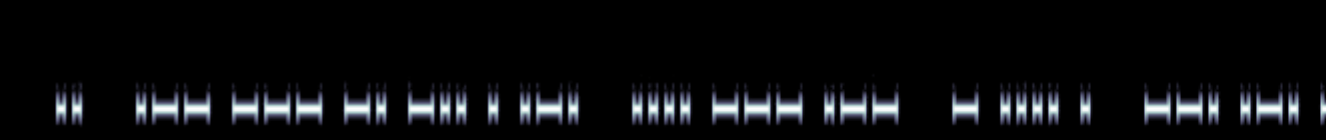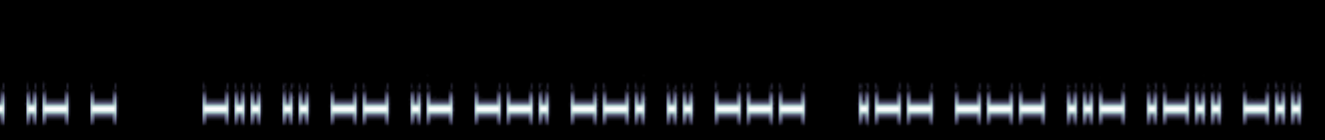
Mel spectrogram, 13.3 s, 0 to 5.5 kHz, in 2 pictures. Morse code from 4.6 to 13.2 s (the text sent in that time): THE GREAT DIMAGGIO WOULD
